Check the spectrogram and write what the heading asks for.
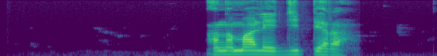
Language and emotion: Russian, neutral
